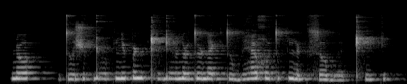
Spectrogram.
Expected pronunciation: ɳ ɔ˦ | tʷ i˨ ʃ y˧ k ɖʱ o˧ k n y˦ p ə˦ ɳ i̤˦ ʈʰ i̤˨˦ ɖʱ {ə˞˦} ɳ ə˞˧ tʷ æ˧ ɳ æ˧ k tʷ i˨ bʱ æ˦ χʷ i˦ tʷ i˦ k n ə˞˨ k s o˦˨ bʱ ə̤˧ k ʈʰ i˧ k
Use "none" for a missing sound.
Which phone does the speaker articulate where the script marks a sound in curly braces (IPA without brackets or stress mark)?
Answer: ə˞˧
